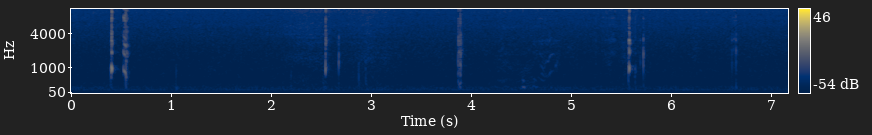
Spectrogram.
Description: with hiccups.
